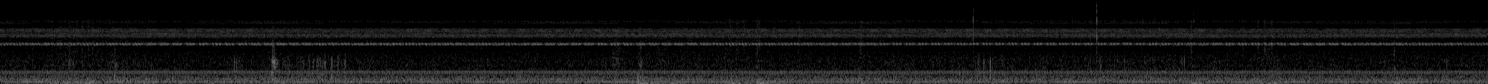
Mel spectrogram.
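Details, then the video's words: Continuous high insect trilling on a night by a small fire, steady and unvarying, with occasional faint clicks and crackles scattered through. "Sound of Insects"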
